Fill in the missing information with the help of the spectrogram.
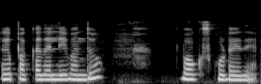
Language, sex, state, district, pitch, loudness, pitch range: Kannada, female, Karnataka, Bidar, 230 Hz, -15 LUFS, 220-240 Hz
